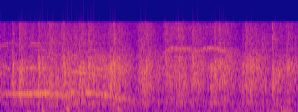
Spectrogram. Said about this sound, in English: Let's everybody give a round of applause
